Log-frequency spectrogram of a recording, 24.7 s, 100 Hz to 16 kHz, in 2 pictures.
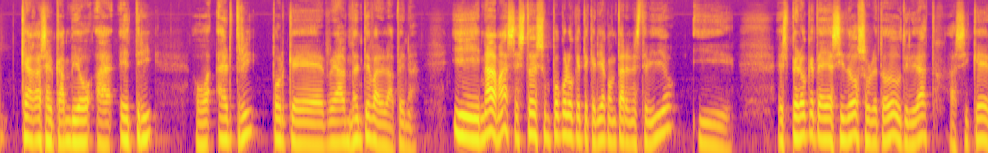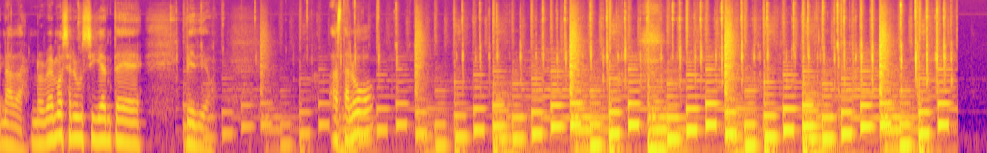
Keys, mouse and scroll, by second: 14.4 super+x.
